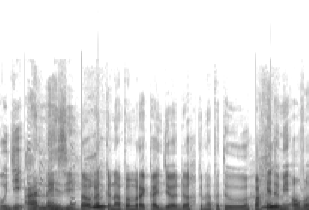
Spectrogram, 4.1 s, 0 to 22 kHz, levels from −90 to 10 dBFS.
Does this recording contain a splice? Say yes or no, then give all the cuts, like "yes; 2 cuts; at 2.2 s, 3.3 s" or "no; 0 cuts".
yes; 1 cut; at 1.0 s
